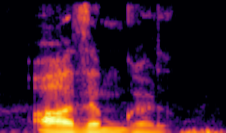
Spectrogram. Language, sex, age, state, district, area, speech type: Urdu, male, 30-45, Uttar Pradesh, Shahjahanpur, rural, spontaneous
